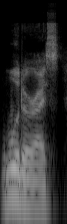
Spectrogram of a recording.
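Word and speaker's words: wooder: water ice identity was spelled w o d r the way it's pronounced wood ice yeah hogis I think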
